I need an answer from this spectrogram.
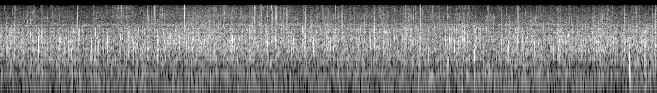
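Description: Chicken wings frying in hot oil in a wok: a steady sizzle with frequent small pops and crackles.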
